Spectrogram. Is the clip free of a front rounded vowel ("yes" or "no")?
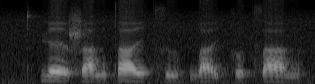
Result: yes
